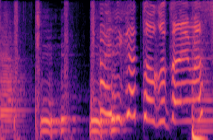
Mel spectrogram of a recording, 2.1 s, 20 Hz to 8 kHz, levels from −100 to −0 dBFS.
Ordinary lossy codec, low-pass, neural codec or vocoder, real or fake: none; none; none; real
